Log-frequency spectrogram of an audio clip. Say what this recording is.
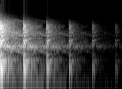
delayed band drum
